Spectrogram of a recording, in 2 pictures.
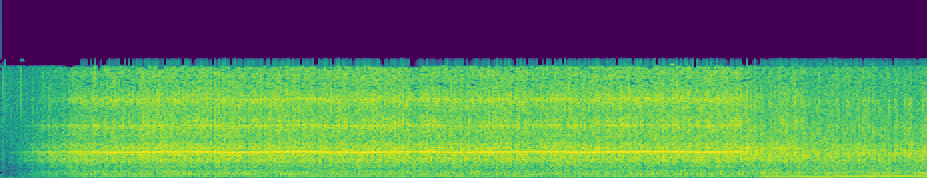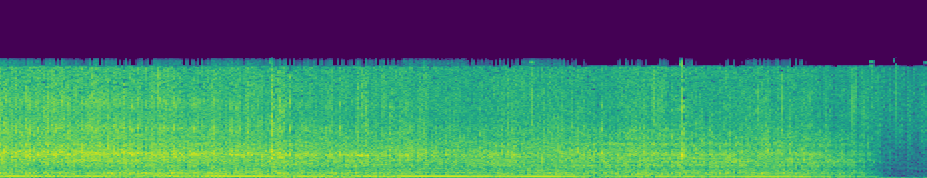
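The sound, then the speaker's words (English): Ventilator motors aboard a surfaced submarine hum steadily with a high tonal whine, and the pitch and tone shift abruptly partway through as the motors switch, settling into a lower, wavering drone. “Ventilator motors on and off with a sub on the surface.”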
